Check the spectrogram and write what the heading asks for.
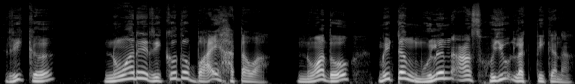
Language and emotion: Santali, disgusted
